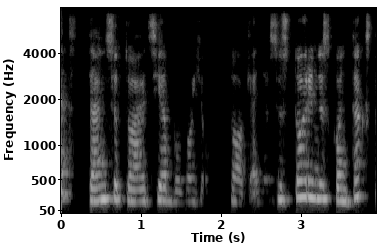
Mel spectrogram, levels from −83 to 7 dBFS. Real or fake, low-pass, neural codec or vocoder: real; 7.2 kHz; none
